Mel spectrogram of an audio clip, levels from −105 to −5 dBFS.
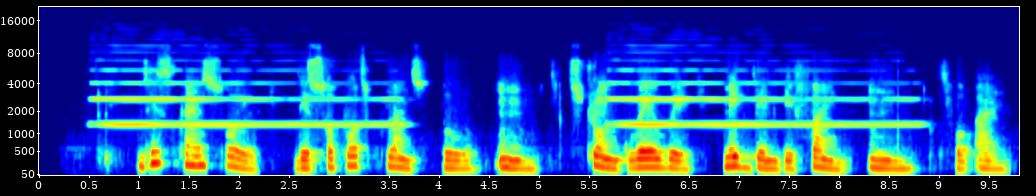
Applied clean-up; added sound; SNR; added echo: none; Wind instrument, woodwind instrument; 15 dB; none.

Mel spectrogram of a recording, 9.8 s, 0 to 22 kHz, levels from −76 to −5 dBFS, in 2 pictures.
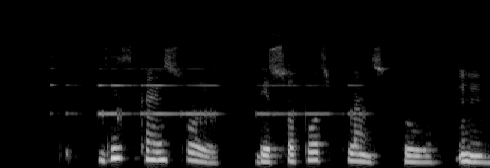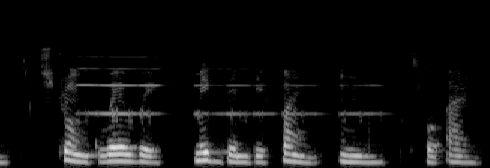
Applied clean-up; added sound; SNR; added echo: neural mask model RNNoise.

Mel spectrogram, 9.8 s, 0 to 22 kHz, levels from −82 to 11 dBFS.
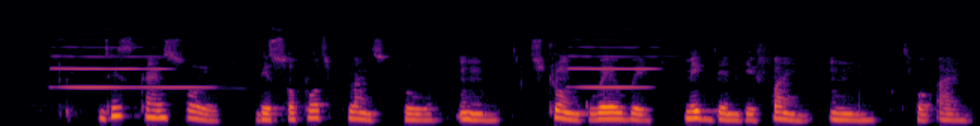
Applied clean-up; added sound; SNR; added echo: classical method Wiener filter.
